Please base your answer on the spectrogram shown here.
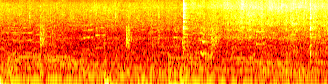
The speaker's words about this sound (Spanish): aquello debe estar ya sofrito y entonces vamos a ponerle la carne y así la carne pues también libera el saborcito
